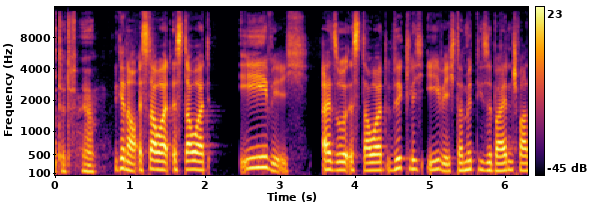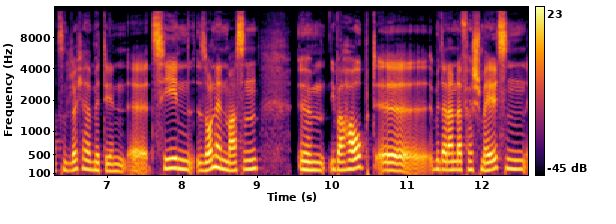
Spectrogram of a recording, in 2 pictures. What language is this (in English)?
German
